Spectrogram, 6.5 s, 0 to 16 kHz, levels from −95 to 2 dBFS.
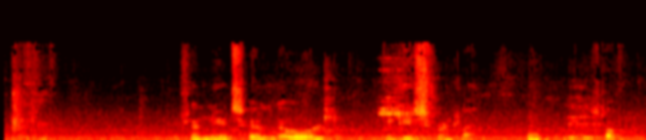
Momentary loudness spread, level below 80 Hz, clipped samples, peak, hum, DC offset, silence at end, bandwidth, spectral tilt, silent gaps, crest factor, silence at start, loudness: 21 LU; -64 dBFS; under 0.1%; -16 dBFS; none; under 0.1%; 0 s; 11.5 kHz; -5.5 dB/octave; none; 20 dB; 0.05 s; -35 LUFS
